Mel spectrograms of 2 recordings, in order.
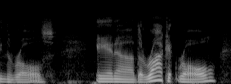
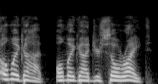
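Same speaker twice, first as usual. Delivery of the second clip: loud, higher mimicked shock; startled agreement; 5 semitones higher, 9 dB louder than usual. Friend seeing the lookalike photo, startled. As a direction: imitate a friend jolted by recognition. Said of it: "Like, like she jumped".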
